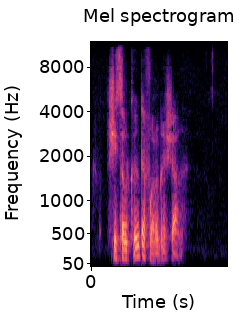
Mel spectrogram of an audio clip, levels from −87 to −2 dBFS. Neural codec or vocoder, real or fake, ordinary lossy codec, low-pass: codec, 24 kHz, 1 kbps, SNAC; fake; AAC, 32 kbps; 10.8 kHz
